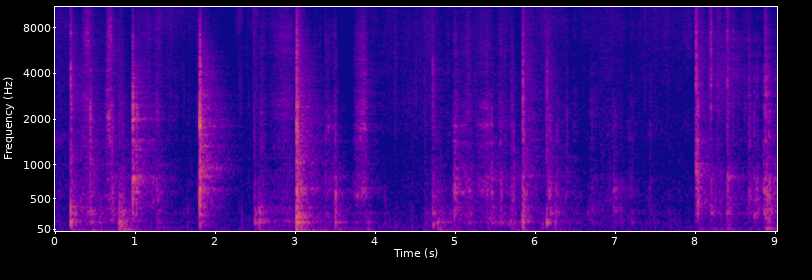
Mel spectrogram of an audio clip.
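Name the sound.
PETLIBRO automatic cat feeder dispensing food into bowl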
